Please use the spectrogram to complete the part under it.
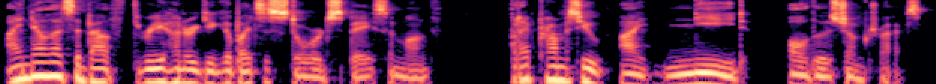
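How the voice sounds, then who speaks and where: A man's voice: low-pitched, sing-song, normal speed. A man playing a sweetly possessive, obsessive boyfriend in an ASMR audio roleplay, rambling earnestly and intimately to the listener. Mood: earnest, self-justifying. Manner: doting, rambling, earnest self-justifying, close and conversational.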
